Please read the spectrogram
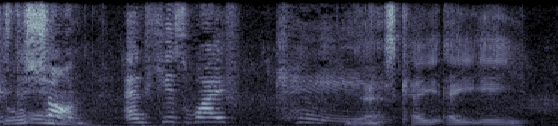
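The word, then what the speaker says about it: Kae: Sean and his wife Kay. Yes, K-A-E. Not K-A-Y. K-A-E. This is how you pronounce Yes.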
